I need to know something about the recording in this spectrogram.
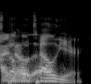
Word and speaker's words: The Hotelier: Yeah, you're not in a position where they changed their name but it's pronounced the same way, you know? It used to be The Hotel Here, and now it's The Hotelier.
